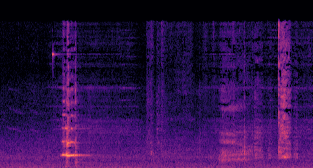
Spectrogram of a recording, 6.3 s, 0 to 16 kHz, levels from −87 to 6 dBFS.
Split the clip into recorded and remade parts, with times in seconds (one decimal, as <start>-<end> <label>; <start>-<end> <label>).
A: 0.0-1.2 recorded; 1.2-2.4 remade; 2.4-4.1 recorded; 4.1-4.7 remade; 4.7-6.3 recorded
